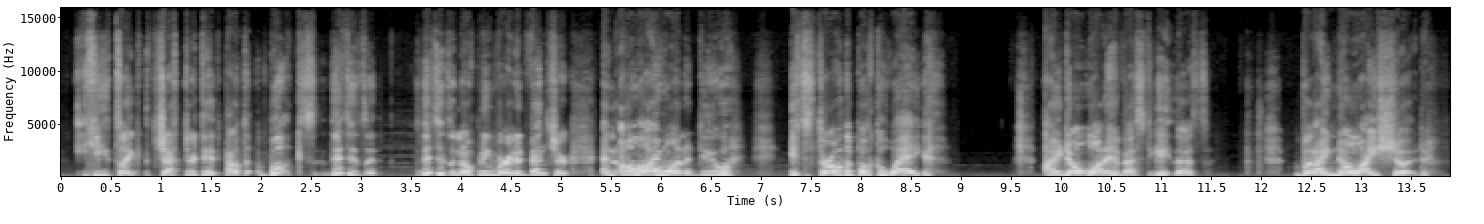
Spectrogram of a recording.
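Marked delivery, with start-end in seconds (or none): 2.0-13.7 character voice crying a little, higher pitch. Voicing Thrux starting to cry a little: Thrux crying a little. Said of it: "Thrux is gonna actively start crying a little bit".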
